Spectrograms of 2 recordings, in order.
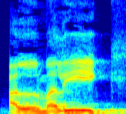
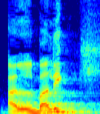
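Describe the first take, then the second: First: The vowel after the L is long. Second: The vowel after the L is short. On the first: "dan panjang" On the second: "dibaca pendek"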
